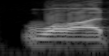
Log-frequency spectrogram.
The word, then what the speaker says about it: Wad: Is it Wad or Wade? I can never get that right. I've never heard it pronounced Wade before, but Wad, yeah, rhymes with God.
